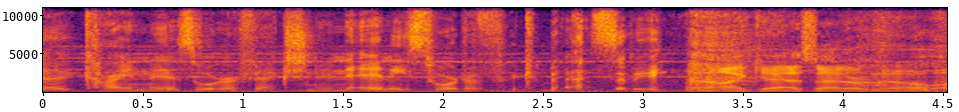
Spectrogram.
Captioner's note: laughs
